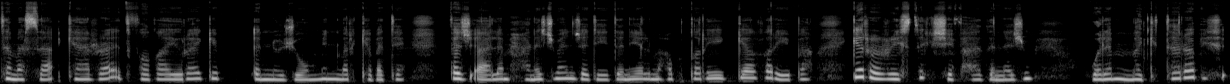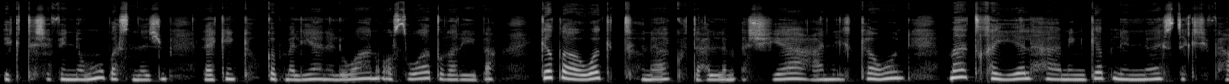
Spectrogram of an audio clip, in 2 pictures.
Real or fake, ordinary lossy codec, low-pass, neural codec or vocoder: real; none; none; none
